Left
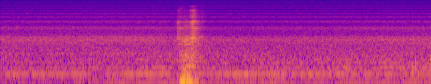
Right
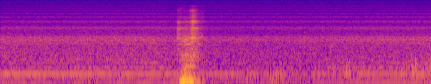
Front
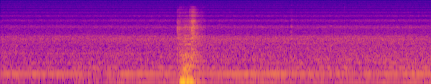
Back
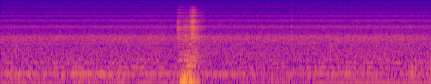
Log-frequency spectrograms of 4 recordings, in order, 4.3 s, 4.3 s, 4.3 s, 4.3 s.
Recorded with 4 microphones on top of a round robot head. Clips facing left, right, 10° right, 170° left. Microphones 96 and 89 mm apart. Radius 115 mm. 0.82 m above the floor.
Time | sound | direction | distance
1.8 | a whoosh | 10° left | 0.6 m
